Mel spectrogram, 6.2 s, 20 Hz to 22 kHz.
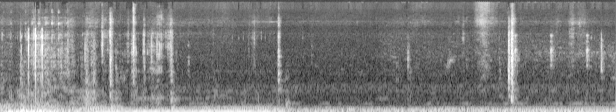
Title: nissan qashqai 1.2 rattling, buzzing noise. fixed same street .After fixing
